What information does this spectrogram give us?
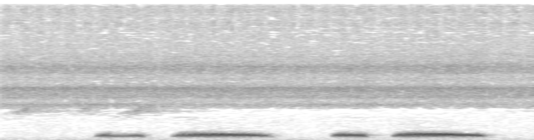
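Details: Spotted dove used as a decoy for trapping, a good-voiced moulting bird, delivering two soft paired coos, each a brief note and a longer even coo, against a steady high insect buzz.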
